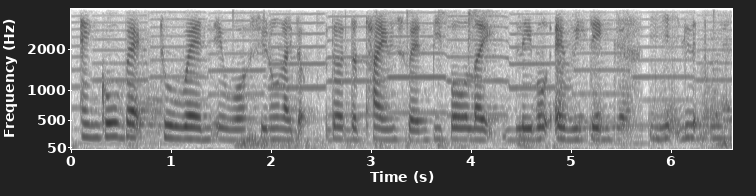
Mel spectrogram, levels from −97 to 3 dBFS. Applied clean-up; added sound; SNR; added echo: none; Trumpet + Run; 13 dB; none.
